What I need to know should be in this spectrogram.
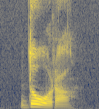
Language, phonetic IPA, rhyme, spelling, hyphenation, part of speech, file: Hungarian, [ˈdoːrɒ], -rɒ, Dóra, Dó‧ra, proper noun, Hu-Dóra.ogg
- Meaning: 1. a female given name, equivalent to English Dora 2. a diminutive of the female given name Dorottya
